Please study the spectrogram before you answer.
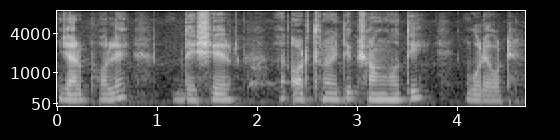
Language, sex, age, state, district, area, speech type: Bengali, male, 30-45, West Bengal, Hooghly, urban, spontaneous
